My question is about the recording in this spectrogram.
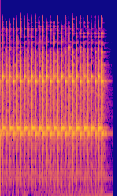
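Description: Cartoon sound effect: a rapid trill of short pitched notes, about twelve a second, alternating between two close pitches at a steady level, then stopping abruptly.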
